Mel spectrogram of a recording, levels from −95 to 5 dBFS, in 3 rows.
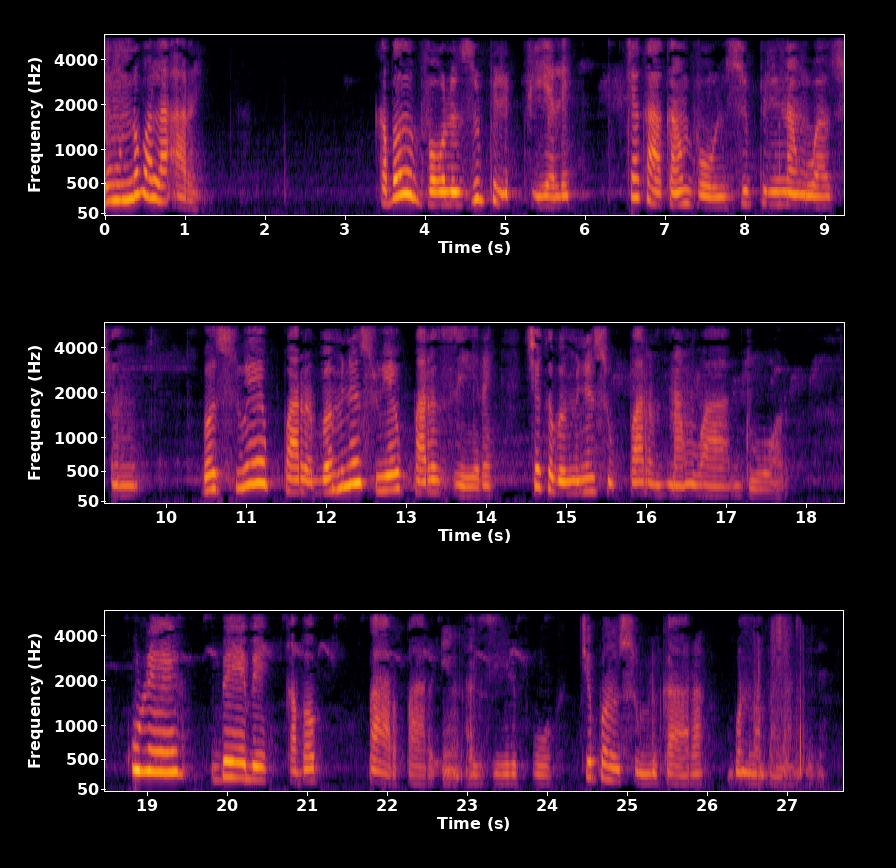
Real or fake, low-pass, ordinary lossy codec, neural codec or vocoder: fake; 5.4 kHz; MP3, 24 kbps; vocoder, 44.1 kHz, 128 mel bands, Pupu-Vocoder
